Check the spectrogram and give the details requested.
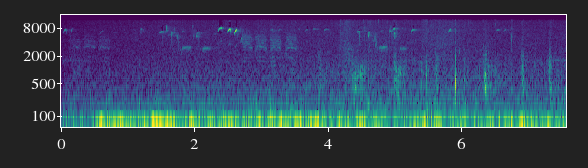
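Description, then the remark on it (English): A flock of chickadees calls in scattered high, thin chirps, fairly faint, moving through the branches among red pines and birch trees, over crunching footsteps and a steady outdoor rushing background. “And then there are birds, these amazing little clouds of chickadees that come vibrating through the branches.”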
